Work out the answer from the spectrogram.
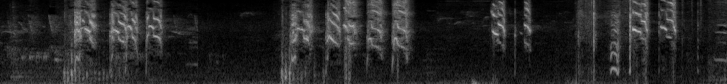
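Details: Parrot making its natural sound: rapid clusters of high, raspy squawks, four or five per burst, separated by short pauses, the last burst ending in a wavering shriek.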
